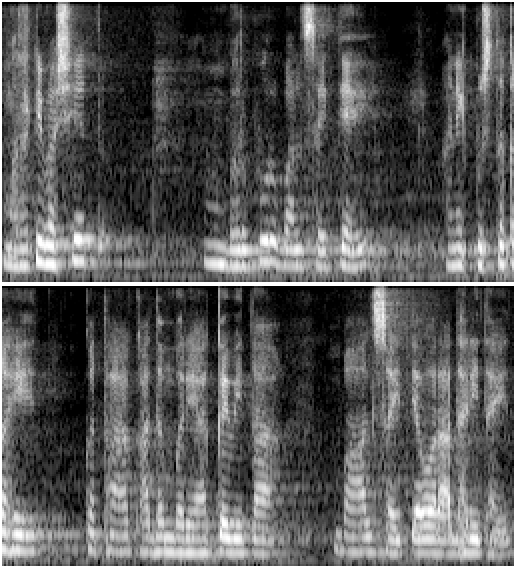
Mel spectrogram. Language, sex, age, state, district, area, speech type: Marathi, male, 45-60, Maharashtra, Nashik, urban, spontaneous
